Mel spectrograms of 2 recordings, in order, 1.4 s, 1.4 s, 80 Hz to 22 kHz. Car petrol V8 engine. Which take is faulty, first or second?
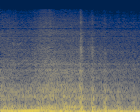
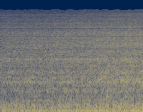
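second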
